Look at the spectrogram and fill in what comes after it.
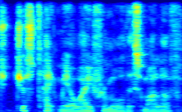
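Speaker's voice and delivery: faint, weakened, trembling, quavering voice. Voicing a stabbed wife speaking to her husband: weakened, quailing voice. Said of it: "in a sort of quite a weakened, quailing voice".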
